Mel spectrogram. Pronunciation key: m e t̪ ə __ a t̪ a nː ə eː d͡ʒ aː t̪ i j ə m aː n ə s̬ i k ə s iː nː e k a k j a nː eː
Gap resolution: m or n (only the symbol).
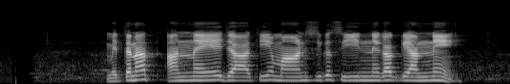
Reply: n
